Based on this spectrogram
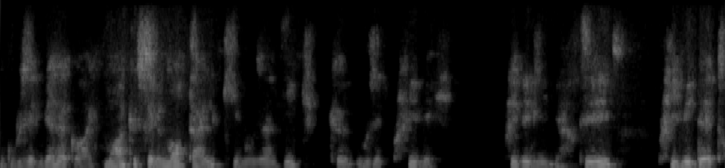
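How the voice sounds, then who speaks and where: A soft-spoken woman with a somewhat breathy, fairly low voice talks with fairly even intonation. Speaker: spiritual card reader. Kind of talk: spiritual card reading talk. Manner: slow.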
